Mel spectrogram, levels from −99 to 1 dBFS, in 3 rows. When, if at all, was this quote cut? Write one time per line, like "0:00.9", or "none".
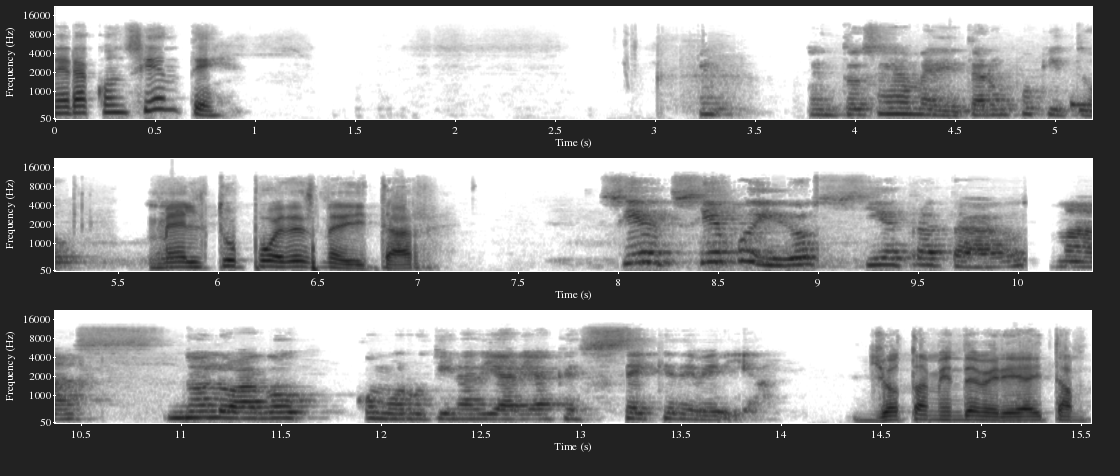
0:09.0
0:10.0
